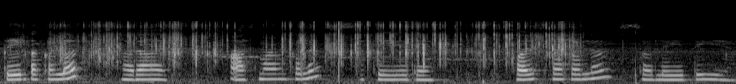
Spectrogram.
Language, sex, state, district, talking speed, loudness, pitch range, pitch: Hindi, female, Rajasthan, Bikaner, 115 wpm, -24 LUFS, 220-245 Hz, 230 Hz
